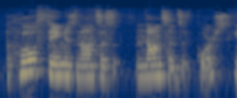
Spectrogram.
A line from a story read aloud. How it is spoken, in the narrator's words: he said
